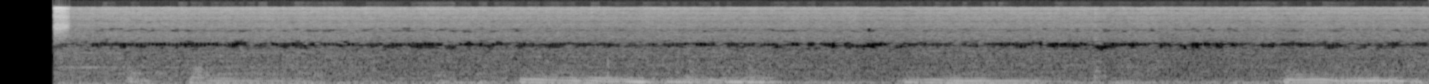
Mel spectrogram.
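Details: Lucky, a fat cat asleep in a bathtub indoors, snoring in low rasping breaths, four snores spaced about two seconds apart in a quiet small room.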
